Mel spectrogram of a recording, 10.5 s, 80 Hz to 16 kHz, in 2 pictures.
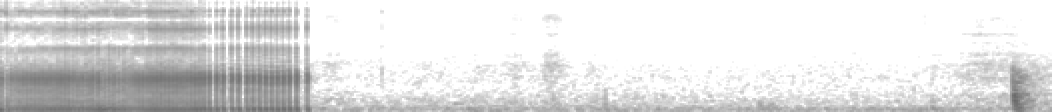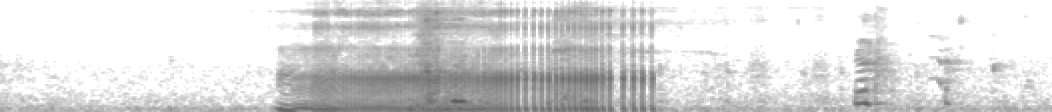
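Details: Small 5 lb Shih Tzu asleep after a long day without naps, snoring heavily: two loud, harsh, rattling snores about five seconds apart, each lasting one to two seconds, near silence between them.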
